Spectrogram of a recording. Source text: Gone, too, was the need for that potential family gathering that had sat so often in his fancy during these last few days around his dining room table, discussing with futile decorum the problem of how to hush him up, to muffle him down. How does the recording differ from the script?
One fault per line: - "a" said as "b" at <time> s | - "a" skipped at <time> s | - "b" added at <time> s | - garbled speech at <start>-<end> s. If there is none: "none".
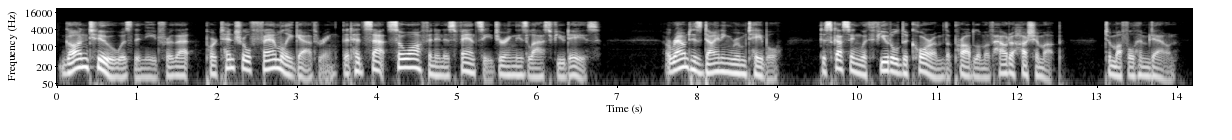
none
